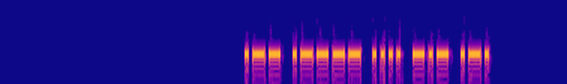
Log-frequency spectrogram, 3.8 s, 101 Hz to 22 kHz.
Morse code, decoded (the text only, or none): W1HKR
